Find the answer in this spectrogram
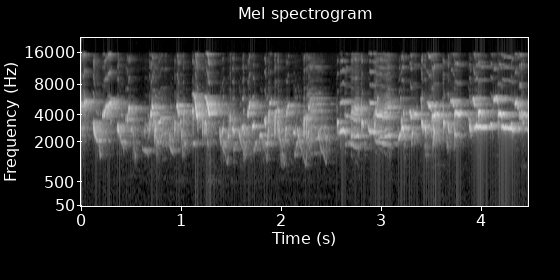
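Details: Timbrado canary singing a continuous, dense run of rapid chirps and rolling trills, repeated about four times per second, with a clear whistled note near the end; no other sounds.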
